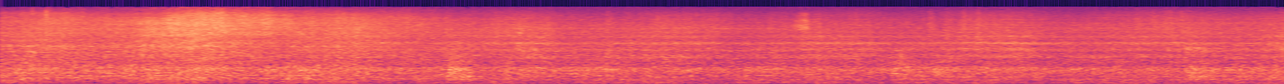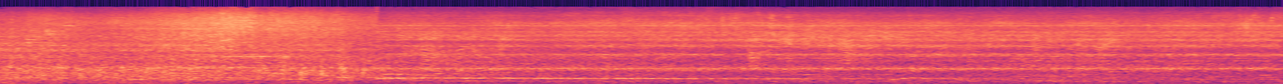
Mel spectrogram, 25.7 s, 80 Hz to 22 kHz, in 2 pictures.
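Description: JR 215 series double-decker electric train running past at close range. About two-thirds of the way in, a steady whine joins as a second electric train, a Sotetsu 12000 series, draws in on the next track.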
